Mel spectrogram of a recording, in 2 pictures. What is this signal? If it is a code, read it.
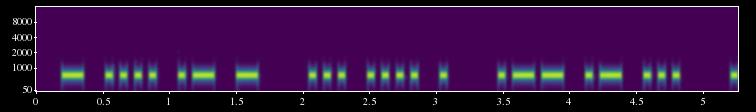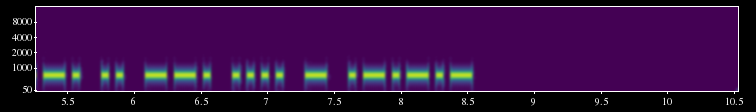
Morse code, heard as a keyed tone, about 22 wpm, 700 Hz. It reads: THAT SHE WAS RIGHT.
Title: Sentences from Top 1000 Words - Review Part 1 - 22wpm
